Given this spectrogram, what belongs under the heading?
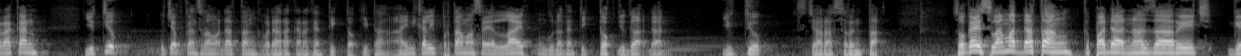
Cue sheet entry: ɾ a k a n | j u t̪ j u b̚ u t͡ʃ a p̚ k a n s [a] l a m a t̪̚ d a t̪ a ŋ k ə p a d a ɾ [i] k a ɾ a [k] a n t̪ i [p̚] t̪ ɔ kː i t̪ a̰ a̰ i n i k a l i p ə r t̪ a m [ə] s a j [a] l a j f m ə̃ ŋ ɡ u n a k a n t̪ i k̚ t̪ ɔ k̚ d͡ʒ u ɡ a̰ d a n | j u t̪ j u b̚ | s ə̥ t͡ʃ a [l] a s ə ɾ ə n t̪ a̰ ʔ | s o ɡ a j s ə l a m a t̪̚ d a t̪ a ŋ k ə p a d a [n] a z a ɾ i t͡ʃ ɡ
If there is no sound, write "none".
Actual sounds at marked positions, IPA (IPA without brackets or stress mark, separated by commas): ə, a, k, k̚, a, a, ɾ, n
